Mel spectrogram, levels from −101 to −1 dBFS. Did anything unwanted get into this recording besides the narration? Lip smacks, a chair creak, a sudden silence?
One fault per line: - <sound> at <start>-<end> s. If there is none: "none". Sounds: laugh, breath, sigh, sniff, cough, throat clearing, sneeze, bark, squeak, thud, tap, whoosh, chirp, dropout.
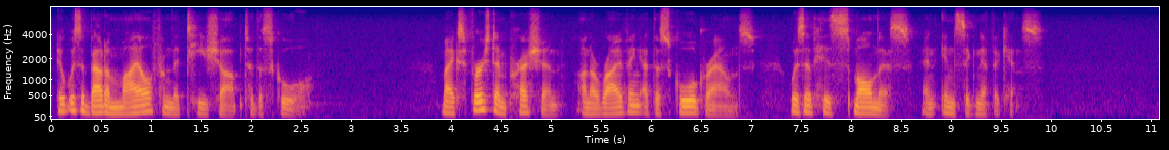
none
